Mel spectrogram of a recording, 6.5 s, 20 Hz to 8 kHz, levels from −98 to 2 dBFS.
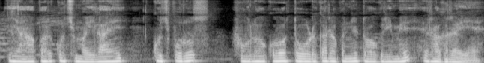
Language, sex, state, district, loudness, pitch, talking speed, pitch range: Hindi, male, Uttar Pradesh, Saharanpur, -15 LUFS, 120 Hz, 140 wpm, 110-125 Hz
